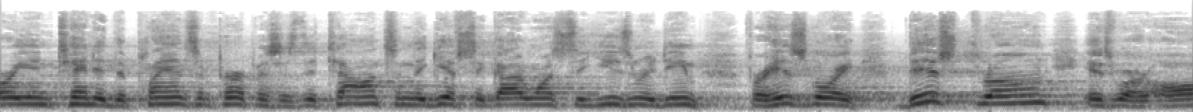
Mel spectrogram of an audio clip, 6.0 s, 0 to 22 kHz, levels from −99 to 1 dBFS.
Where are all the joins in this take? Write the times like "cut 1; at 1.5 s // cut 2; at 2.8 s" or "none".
none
